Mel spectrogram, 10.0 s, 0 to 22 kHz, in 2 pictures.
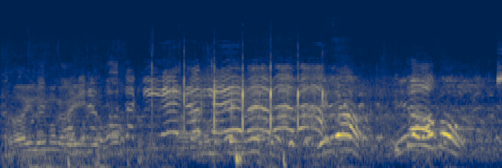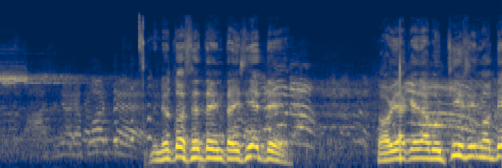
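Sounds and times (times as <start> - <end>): crowd chatter: 0.0 - 10.0
voices shouting and calling: 0.7 - 10.0.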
